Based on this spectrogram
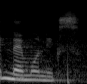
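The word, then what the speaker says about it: mnemonics: नजर आ रहा है एम एन ई एम ओ एन आई सी एस यह वाला इसको एम साइलेंट है हम इसको पढ़ेंगे नेमो निक्स फॉर एग्जांपल सब इंस्ट्रक्शंस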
